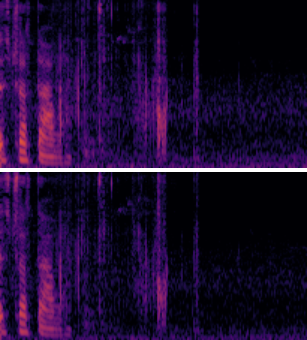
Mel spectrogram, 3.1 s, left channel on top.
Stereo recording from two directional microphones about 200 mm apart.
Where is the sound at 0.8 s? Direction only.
50° left (ahead or behind).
